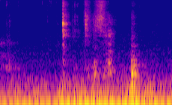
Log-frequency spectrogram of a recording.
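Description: A few faint clicks and rustles of paint bottles being handled, over a low steady hum.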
